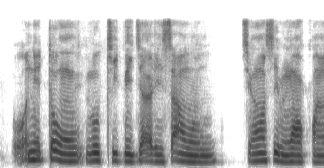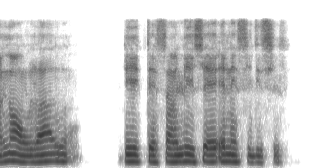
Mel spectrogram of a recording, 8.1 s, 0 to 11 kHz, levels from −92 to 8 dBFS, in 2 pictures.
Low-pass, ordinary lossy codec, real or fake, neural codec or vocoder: 7.2 kHz; none; fake; codec, 16 kHz, 4 kbps, FunCodec, trained on LibriTTS, 50 frames a second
